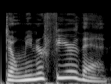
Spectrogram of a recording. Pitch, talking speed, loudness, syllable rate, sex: 220 Hz, 160 wpm, -14 LUFS, 5.9 syllables/s, female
